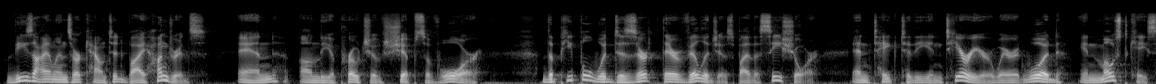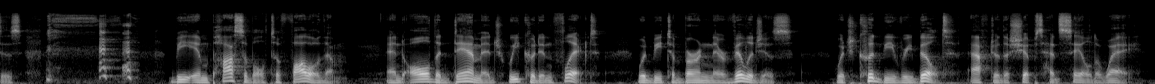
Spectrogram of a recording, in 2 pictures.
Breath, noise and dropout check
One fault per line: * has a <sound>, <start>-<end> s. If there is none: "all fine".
* has a laugh, 12.0-13.0 s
